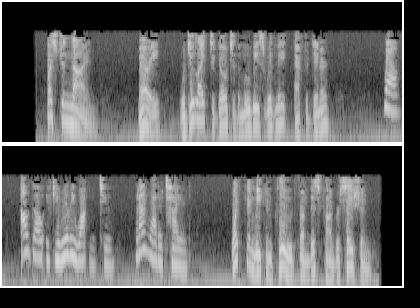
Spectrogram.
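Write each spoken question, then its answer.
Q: What can we conclude from this conversation?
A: Mary is tired and doesn't really want to go to the movies.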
